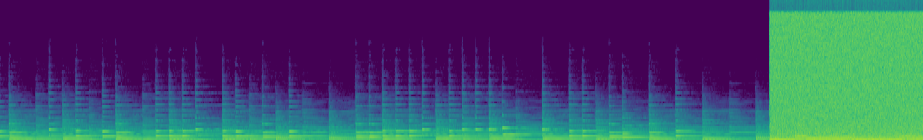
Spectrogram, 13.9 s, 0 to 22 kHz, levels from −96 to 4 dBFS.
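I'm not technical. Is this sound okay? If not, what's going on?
No. From 11.55 s to the end, a wrong sample width fault turns the sound into loud noise with the original buried inside, playing at half speed and lower in pitch. This fits data stored as 32-bit float being read back as 16-bit numbers.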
